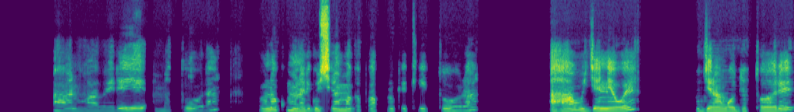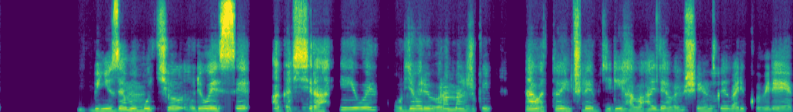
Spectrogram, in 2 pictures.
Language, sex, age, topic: Kinyarwanda, female, 18-24, government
